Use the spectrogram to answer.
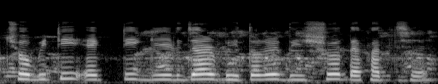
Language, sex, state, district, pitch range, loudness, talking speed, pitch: Bengali, female, West Bengal, Alipurduar, 210-240 Hz, -19 LUFS, 80 wpm, 220 Hz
